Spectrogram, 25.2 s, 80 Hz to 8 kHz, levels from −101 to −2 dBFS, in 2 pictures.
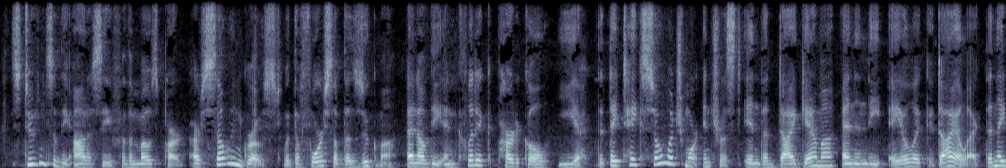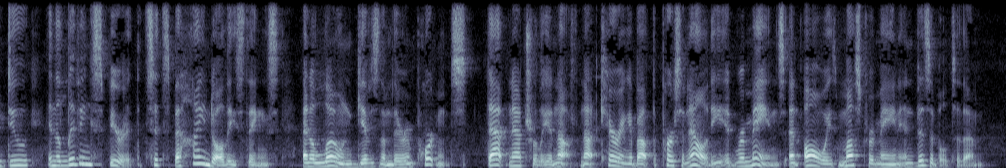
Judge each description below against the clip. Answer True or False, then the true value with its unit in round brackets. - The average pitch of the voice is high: True (205 Hz)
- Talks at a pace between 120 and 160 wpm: False (175 wpm)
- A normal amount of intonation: False (8.7 semitones)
